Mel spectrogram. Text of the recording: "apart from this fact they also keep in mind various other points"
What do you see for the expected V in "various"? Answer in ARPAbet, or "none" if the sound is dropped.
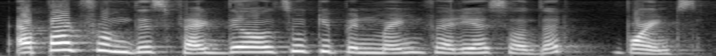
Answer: F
